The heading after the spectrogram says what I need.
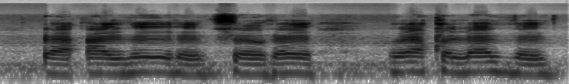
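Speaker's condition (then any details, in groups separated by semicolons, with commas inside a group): Treacher Collins syndrome; congenital, severe cleft palate, emergency tracheotomy at birth, born deaf, no ears, maxillofacial surgeries into adulthood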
